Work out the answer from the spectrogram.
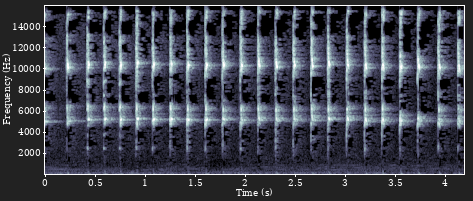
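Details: Male lovebird calling a rival in the ngetik style: a steady run of bright, high ticks, about three a second, with faint low background hum.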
